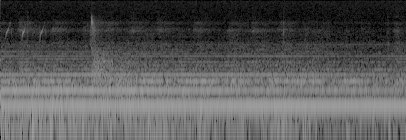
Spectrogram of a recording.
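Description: A steady, loud machine hum with a stack of overtones, holding one pitch throughout. A few faint high chirps come near the start.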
